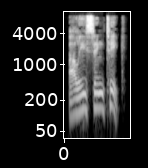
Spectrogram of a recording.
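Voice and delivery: high, slow grandiose announcement; a hint of pompous showman; grand stage name.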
